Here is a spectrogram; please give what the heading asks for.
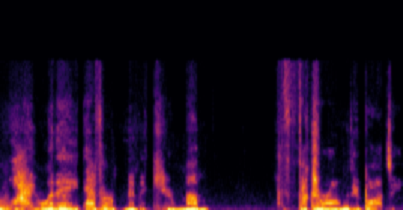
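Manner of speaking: hushed, whispery mock indignation; imitated viewer's reply. Suspected mum denying it to Bonzi, indignant mock whisper. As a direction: whisper it as an offended commenter. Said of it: "Joe Q Public's going".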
